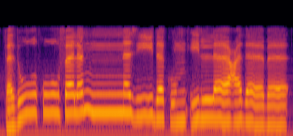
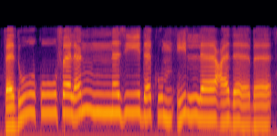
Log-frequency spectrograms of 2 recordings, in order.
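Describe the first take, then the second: No difference in how they are said.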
